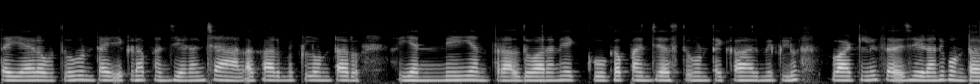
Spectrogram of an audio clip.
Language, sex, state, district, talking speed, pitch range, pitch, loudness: Telugu, female, Andhra Pradesh, Visakhapatnam, 110 wpm, 185-195 Hz, 190 Hz, -18 LUFS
